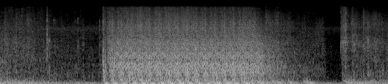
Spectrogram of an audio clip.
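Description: A rifle fires a rapid burst of shots up close.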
